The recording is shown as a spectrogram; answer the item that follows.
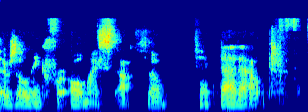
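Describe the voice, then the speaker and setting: A woman speaks in a Portuguese accent. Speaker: portrait photographer. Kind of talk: interview podcast. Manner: halting.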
